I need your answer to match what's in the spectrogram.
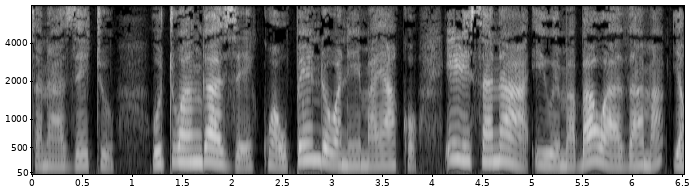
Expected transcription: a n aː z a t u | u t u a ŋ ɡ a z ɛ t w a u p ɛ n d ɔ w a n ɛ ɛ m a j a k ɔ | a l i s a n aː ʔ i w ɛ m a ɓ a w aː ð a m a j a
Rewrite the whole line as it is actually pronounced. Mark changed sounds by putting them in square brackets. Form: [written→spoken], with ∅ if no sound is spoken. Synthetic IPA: a n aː z [a→ɛ] t u | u t u a ŋ ɡ a z ɛ [t→k] w a u p ɛ n d ɔ w a n ɛ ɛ m a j a k ɔ | [a→i] l i s a n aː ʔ i w ɛ m a ɓ a w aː ð a m a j a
